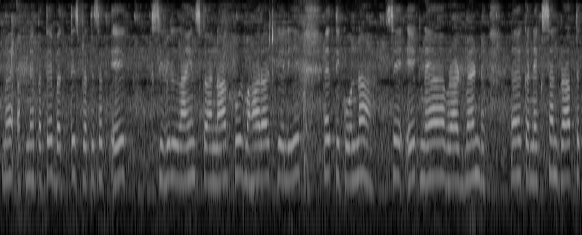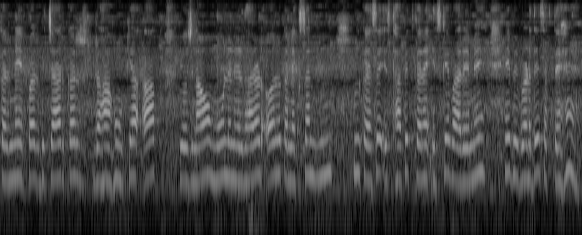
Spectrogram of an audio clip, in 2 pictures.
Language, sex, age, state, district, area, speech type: Hindi, female, 45-60, Uttar Pradesh, Sitapur, rural, read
